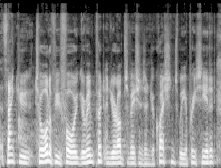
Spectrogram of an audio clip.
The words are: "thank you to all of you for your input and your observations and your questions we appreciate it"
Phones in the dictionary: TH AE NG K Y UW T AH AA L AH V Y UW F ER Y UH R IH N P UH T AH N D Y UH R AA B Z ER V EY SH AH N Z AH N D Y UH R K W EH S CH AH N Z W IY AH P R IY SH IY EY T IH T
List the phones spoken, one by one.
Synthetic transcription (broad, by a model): TH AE NG K Y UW T AH AA L AH V Y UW F ER Y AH R IH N P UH T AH N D Y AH R AA B Z ER V EY SH AH N Z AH N Y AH R K W EH S CH AH N Z W IY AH P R IY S IY EY T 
